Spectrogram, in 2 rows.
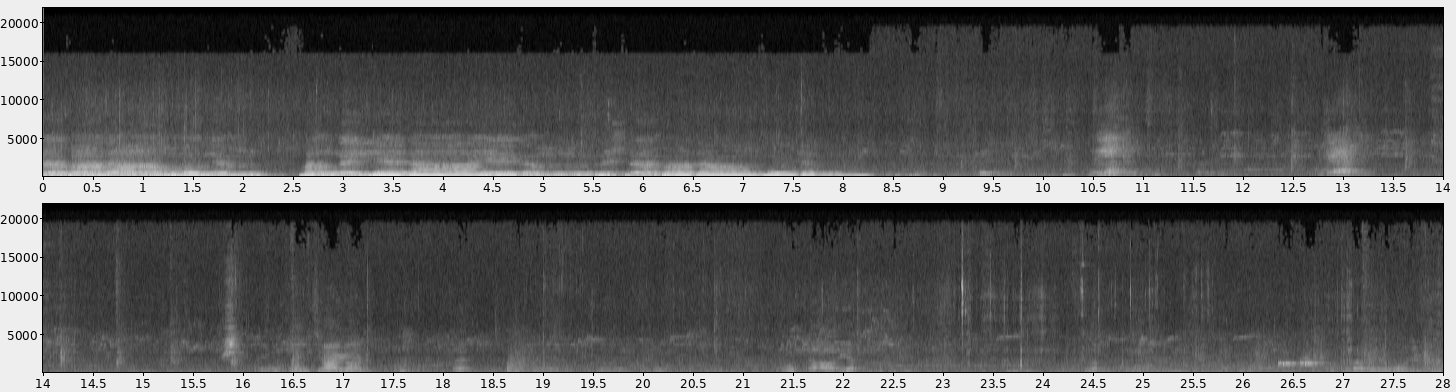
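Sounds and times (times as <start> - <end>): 
Hindu chants on a street in South India: 0.0 - 8.4.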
